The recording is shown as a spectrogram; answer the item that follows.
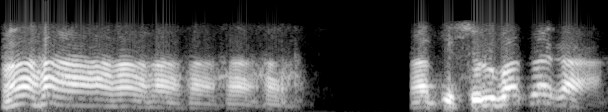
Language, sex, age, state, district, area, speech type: Marathi, male, 60+, Maharashtra, Ahmednagar, urban, conversation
